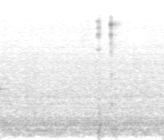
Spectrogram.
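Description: Near silence: faint room tone with two small clicks about a second and a quarter in.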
